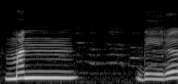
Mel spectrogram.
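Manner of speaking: मंदिर loud, with a long held n, दिर set apart; drawn-out anusvara. Shown as a demonstration. Teacher reading another example, drawn-out anusvara. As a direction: stretch मंदिर syllable by syllable. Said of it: "ऐसे ही यहाँ पे".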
